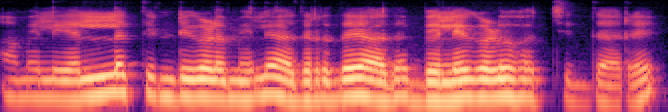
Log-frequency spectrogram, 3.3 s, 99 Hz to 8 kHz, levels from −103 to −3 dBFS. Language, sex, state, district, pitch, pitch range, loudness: Kannada, female, Karnataka, Bangalore, 180 Hz, 170-185 Hz, -16 LUFS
